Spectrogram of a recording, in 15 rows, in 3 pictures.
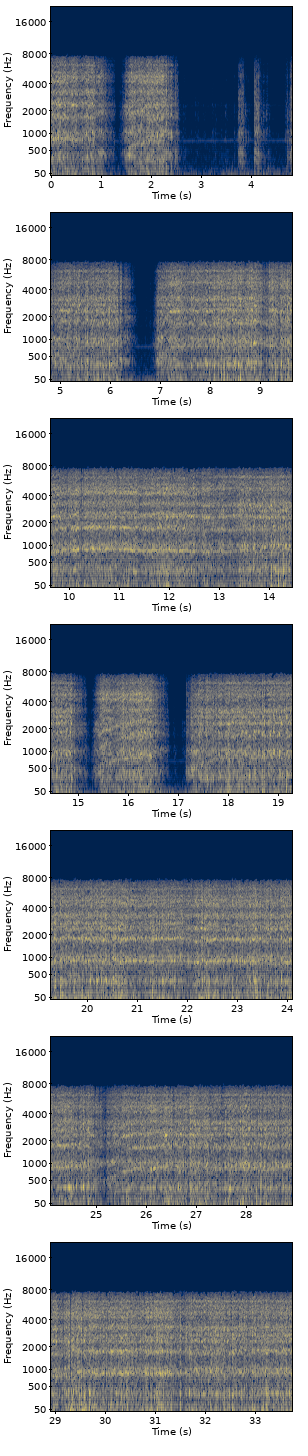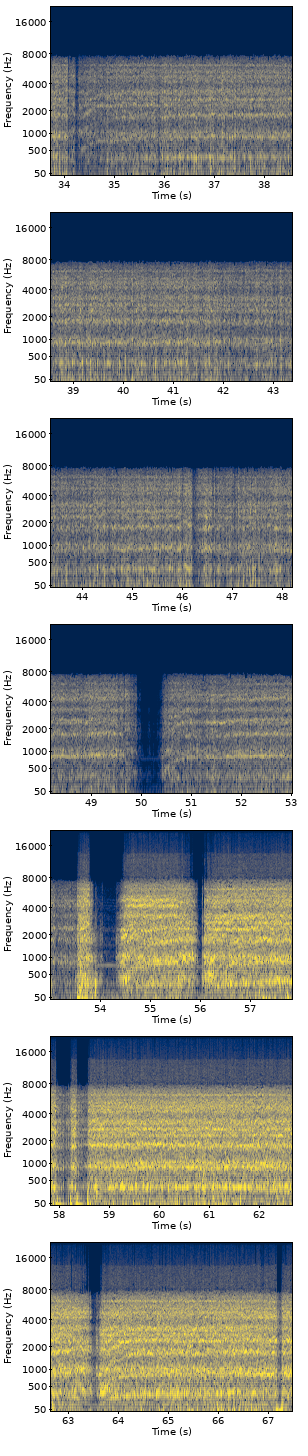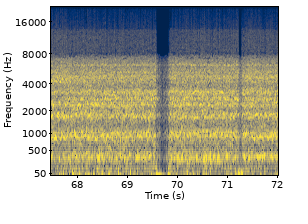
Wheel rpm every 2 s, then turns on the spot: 140, 40, 110, 130, 220, 220, 210, 170, 110, 210, 230, 230, 200, 220, 220, 230, 210, 200, 230, 230, 230, 210, 230, 220, 190, 150, 180, 110, 190, 240, 230, 150, 210, 220, 220, 220.
0-4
